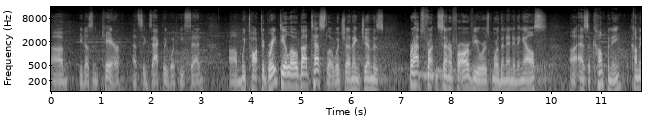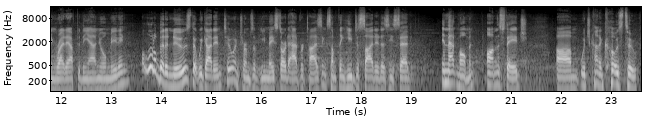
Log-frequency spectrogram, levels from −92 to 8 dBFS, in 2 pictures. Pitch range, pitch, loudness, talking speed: 110-145 Hz, 120 Hz, -21 LUFS, 200 wpm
